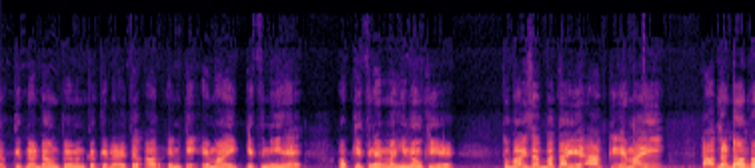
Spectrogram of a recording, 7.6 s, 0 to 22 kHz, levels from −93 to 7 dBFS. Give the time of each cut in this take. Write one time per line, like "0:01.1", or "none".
none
